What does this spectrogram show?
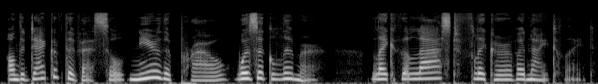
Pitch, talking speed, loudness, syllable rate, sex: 235 Hz, 200 wpm, -20 LUFS, 4.4 syllables/s, female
